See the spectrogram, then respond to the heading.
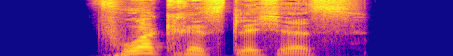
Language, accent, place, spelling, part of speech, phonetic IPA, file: German, Germany, Berlin, vorchristliches, adjective, [ˈfoːɐ̯ˌkʁɪstlɪçəs], De-vorchristliches.ogg
- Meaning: strong/mixed nominative/accusative neuter singular of vorchristlich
